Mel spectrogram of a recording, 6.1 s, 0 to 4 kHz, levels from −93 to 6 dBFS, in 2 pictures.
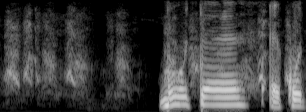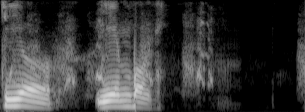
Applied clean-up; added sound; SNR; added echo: neural mask model Resemble Enhance denoiser.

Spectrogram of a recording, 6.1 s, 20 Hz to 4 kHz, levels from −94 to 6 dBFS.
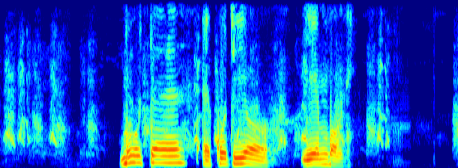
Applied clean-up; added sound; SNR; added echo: none; Bark; 20 dB; none.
